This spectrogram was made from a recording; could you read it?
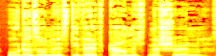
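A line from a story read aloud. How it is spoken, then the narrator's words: Sighing. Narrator (German): seufzt Henry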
